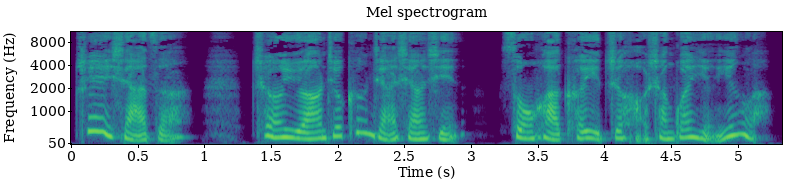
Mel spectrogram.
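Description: With lively, sweeping intonation, a woman narrates a dramatic audio novel at normal speed. Her medium-pitched voice has a slightly husky grain, and the recording is close and dry with no echo.

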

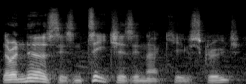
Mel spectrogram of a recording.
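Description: A man's voice: mid-range voice, expressive, moderate pace, a bit bright, lightly acted. A man voicing a solemn, sarcastic male Christmas spirit in a satirical storybook reading. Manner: solemn, reproachful.

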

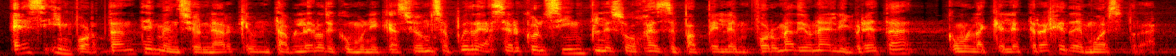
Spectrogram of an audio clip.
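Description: Bright synthesized male voice in a reverberant hall. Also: medium pitch, slightly rough. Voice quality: synthesized text-to-speech voice, like an old speech synthesizer. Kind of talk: prepared formal speech.

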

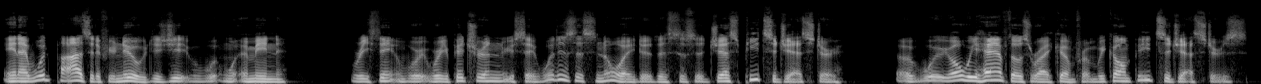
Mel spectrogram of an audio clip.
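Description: In a studio-quality recording free of room sound, a man hosting a sleep podcast meanders through a bedtime-story monologue to help listeners fall asleep. He's gently silly and calming, his medium-pitched voice gravelly and creaky, often stopping mid-word, trailing off, and circling back.

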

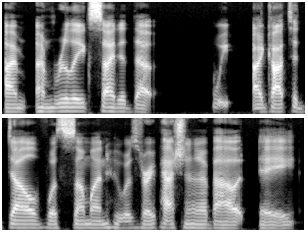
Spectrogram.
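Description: A man's voice: deep voice, little pitch movement, normal speed, fairly bright tone, smooth, no echo, studio quality. A man hosting a podcast, earnest and enthusiastic, wrapping up an interview and reading the outro. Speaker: podcast host. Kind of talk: interview chat and scripted outro. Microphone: remote call recording.

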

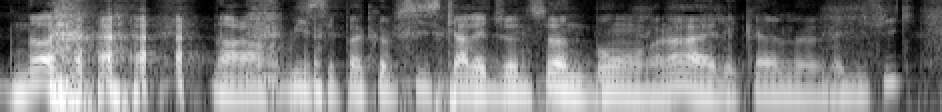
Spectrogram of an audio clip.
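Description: A man's voice: mid-range voice, a little fast. A man co-hosting a casual podcast, talking about films with enthusiasm and lots of hesitant fillers. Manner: enthusiastic, hesitant with many fillers, laughs often. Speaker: podcast co-host. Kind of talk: casual film chat.

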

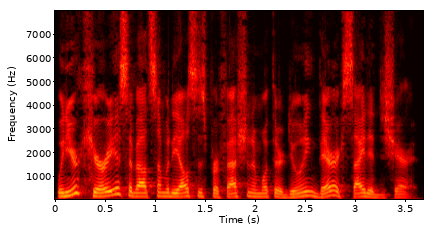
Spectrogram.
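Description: A man hosting a podcast, talking in a relaxed, rambling way and acting out his conversations with tradesmen. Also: fairly high pitch, quick pace. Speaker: podcast host. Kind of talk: casual interview chat.

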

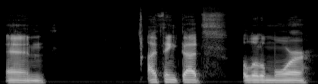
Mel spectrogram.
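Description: A man with a low, deep voice hosts a casual live stream Q&A, reading out viewer comments and answering them in a blunt, practical way. He talks loosely, with plenty of fillers and false starts. The sound is close and dry, with no room around it. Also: little pitch movement, takes it slowly, smooth, no room sound. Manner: reads viewer comments aloud and answers plainly, frequent fillers and restarts.

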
